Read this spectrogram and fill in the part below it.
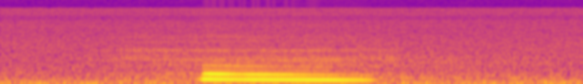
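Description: A young woman hums a short note with her mouth closed.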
